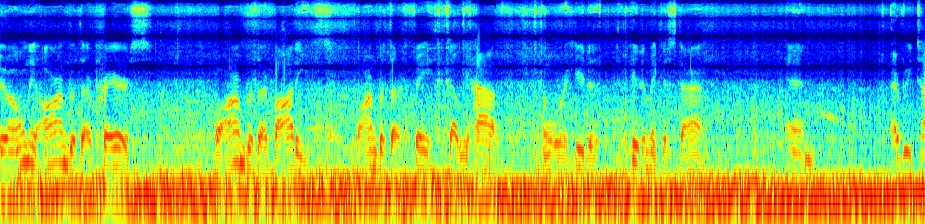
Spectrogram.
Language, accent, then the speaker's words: English; Porcupine, South Dakota, United States; I'm from Porcupine, South Dakota, on the Pine Ridge Indian Reservation, Oglala Lakota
